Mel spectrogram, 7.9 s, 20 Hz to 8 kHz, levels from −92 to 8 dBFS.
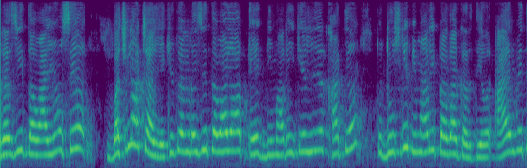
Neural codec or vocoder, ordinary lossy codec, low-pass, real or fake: codec, 16 kHz, 4.8 kbps, FACodec; none; none; fake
